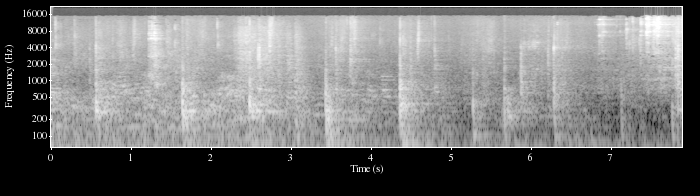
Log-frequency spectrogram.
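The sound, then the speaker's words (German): A flimsy door lock is worked open with metallic rattles and jangles, and a series of sharp clicks and knocks lands at irregular intervals over several seconds. “Das Schloss in Badous Tür verdiente kaum diese Bezeichnung.”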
